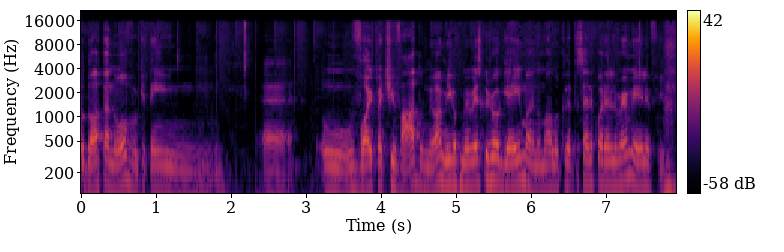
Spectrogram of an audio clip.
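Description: A man of medium pitch talks at a fairly quick pace with fairly even intonation. His tone is dark and mellow. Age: 30s. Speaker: YouTuber and engineer. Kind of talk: casual chat.

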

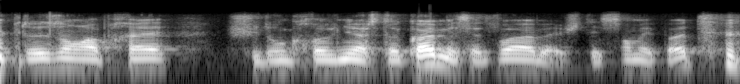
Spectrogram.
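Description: Speaking at a fairly quick pace, a man has a plain, everyday voice at a medium pitch with ordinary pitch variation. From France, Grenoble (Alps). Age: 30s. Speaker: expat interviewee. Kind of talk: interview conversation.

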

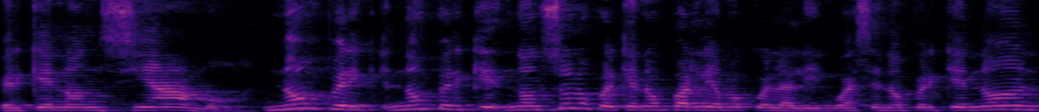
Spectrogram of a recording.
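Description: Lively intonation marks this woman's fairly high-pitched voice at a moderate pace. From Mexico. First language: Spanish (speaking Italian). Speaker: Italian teacher and linguistics doctoral student. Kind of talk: interview. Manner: halting.

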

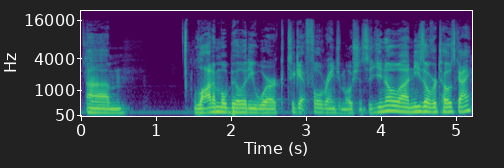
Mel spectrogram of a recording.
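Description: A man with a Canadian accent speaks in an ordinary speaking voice. He moves at a fairly quick pace with ordinary pitch variation. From Ontario, Canada. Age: 30s. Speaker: golf podcast host. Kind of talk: casual chat.

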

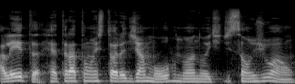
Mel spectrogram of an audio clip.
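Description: A man with a plain, everyday voice talks at a fairly quick pace and fairly high pitch, with ordinary pitch variation. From Maranhão, Brazil. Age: 20s. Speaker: podcast host. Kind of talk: scripted narration.

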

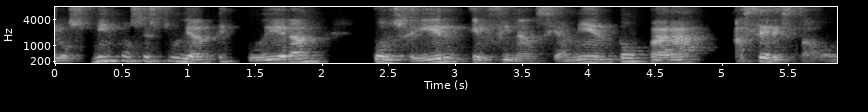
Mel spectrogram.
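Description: A man's fairly high, somewhat breathy voice, dark and mellow in tone, with lively intonation. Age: 50s. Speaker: architect and university dean. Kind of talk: lecture.

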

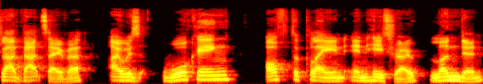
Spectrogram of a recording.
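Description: A man speaks with a British accent. The recording is very clean, with a silent background. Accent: British, often taken for Australian. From England. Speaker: podcast host. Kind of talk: casual chat.

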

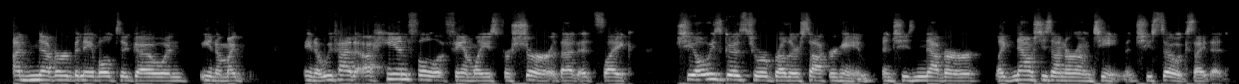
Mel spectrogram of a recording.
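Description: A woman with an American accent and a plain, everyday voice, medium in pitch, at a moderate pace with fairly even intonation. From Michigan, US Midwest. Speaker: nonprofit founder and former soccer player. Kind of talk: interview.

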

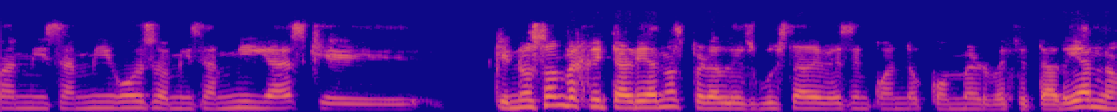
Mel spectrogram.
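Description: Talking fairly quickly, a woman has an ordinary speaking voice and ordinary pitch variation. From California, US. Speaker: founder of a vegetarian community project. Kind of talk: interview. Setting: podcast interview.

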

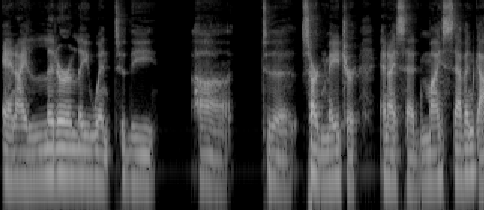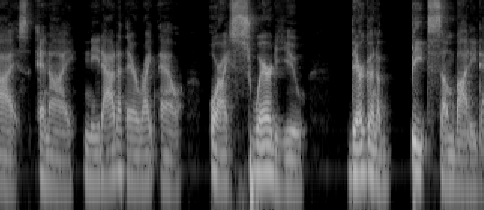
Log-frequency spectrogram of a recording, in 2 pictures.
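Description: A man with an ordinary speaking voice talks at a fairly slow pace and a fairly low pitch. His intonation is fairly even, and the recording is very clean with a silent background. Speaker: retired military officer. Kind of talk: interview.

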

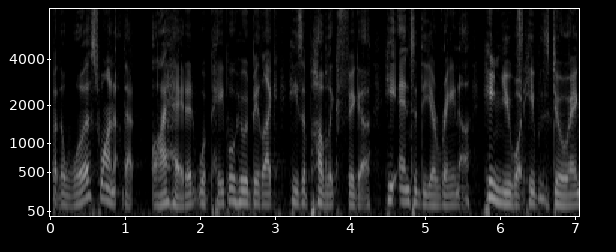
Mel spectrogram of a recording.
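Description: In an Australian accent, a man speaks at a medium pitch and moderate pace with ordinary pitch variation and hardly any pauses. The recording is very clean, with a silent background. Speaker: podcast co-host, comedian. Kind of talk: casual chat.

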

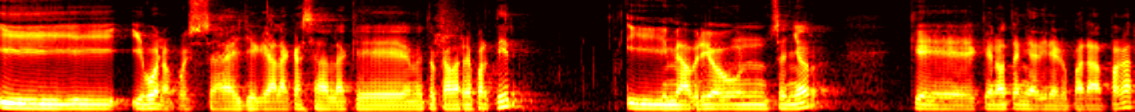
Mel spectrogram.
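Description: In an ordinary speaking voice, a man talks at a fairly slow pace with a fairly low pitch and fairly even intonation. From Burgos, Spain. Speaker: audience member telling a story. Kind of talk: storytelling to a live audience.

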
